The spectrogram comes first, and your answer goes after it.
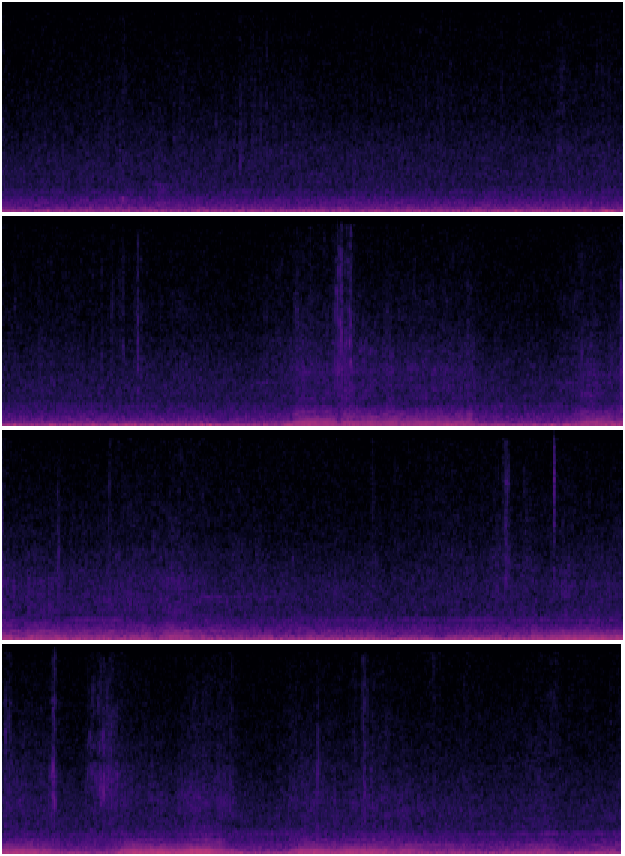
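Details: A tree holds hundreds of bees in spring. Their massed low drone runs without pause, and passing bees add several rising and falling nasal buzzes partway through.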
